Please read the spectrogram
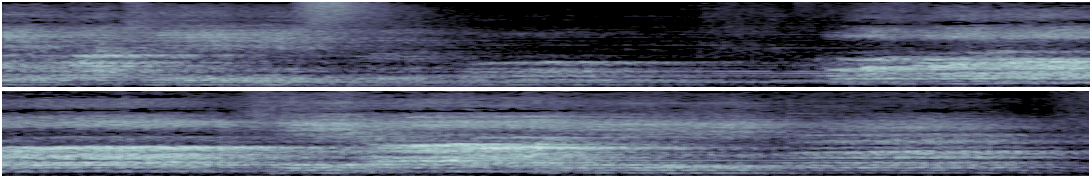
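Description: A choir singing a Mass hymn in long held notes. It grows softer for a couple of seconds, then a louder phrase comes in about four seconds in.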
